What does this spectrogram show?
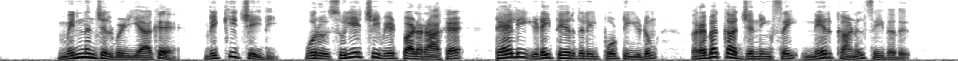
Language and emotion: Tamil, neutral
